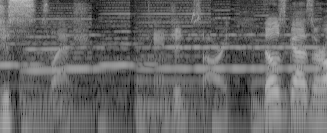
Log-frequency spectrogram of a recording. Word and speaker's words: Aegislash: I mean, Greninja and Aegislash, that's how you pronounce it. Not Aegislash, not whatever else anyone says. It's Aegislash.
